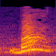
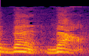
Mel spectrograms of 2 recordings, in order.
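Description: First: "بعض" with the ba thick and dark, higher questioning pitch; wrong heavy ba. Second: "با، بعض" with a thin ba before the heavy dad; light ba. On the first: Teacher testing the student, wrong heavy ba. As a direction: darken the start of "بعض" as a question. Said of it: "لا برضو". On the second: Teacher correcting the student, light ba. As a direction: start "بعض" on the light vowel of "با". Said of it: "رقق الباء". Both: Shown as a demonstration.

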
